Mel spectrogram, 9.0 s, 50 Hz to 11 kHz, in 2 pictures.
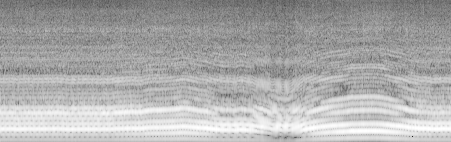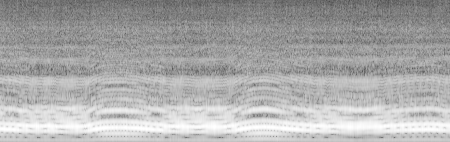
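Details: Holztfforma G660 chainsaw milling, with earlier top-end power loss: strong steady howl dipping under load and recovering cleanly between cuts; runs normally, though the low-speed screw still needs adjusting.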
